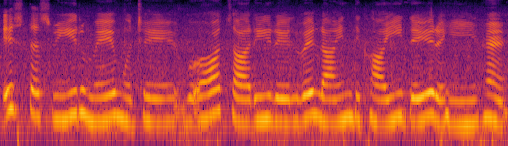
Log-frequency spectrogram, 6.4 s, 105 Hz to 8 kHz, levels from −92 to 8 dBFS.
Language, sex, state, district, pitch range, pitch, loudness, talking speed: Hindi, female, Madhya Pradesh, Katni, 215-245 Hz, 230 Hz, -16 LUFS, 115 wpm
